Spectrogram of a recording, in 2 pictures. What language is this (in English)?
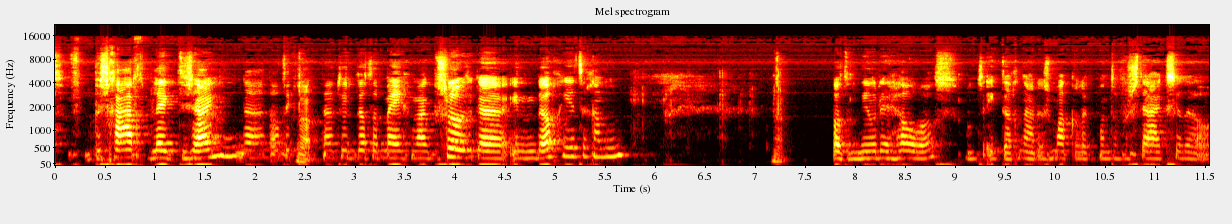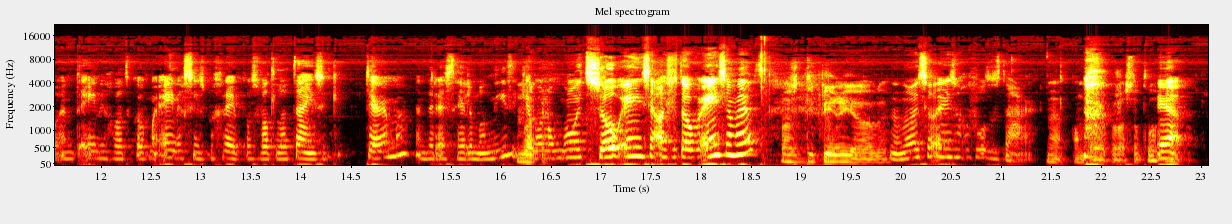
Dutch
